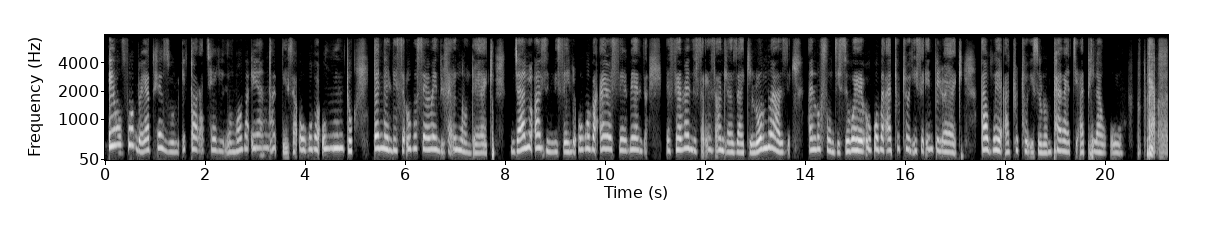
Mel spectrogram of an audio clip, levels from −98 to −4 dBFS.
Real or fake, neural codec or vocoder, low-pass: fake; codec, 16 kHz, 1 kbps, FreqCodec, larger model; 7.2 kHz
